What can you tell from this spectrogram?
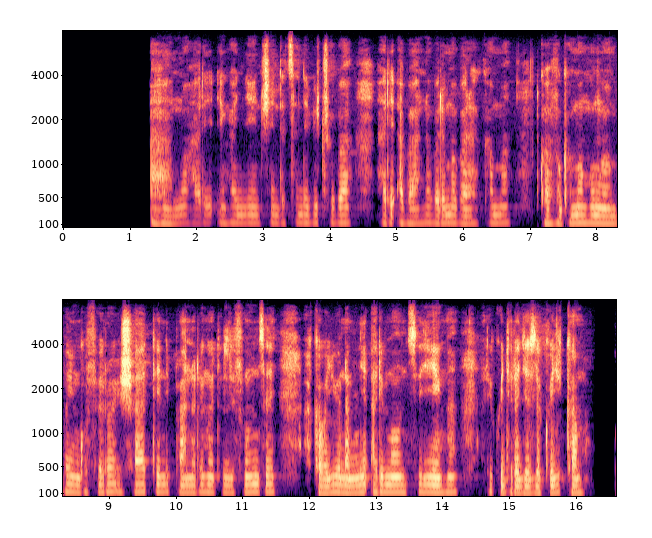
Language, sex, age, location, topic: Kinyarwanda, female, 25-35, Nyagatare, agriculture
